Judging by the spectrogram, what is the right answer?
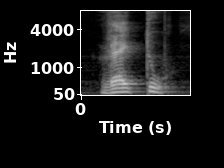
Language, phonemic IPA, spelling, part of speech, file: Dutch, /ˈwɛit ˈtu/, wijdt toe, verb, Nl-wijdt toe.ogg
- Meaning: inflection of toewijden: 1. second/third-person singular present indicative 2. plural imperative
